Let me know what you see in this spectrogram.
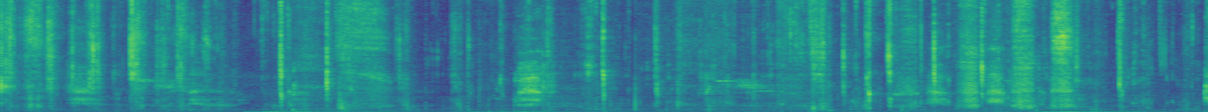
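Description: Close-up chewing and lip-smacking of two people eating boiled pork and greens by hand, with many sharp wet mouth clicks.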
